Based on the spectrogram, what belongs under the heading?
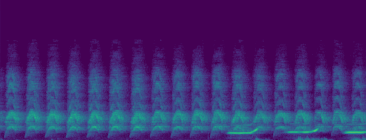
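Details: Indian ringneck parakeet giving a fast run of harsh, buzzy squawks, about one and a half per second, then several short whistled notes that rise sharply near the end.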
